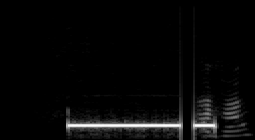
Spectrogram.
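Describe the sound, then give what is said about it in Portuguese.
A telephone busy signal gives a steady mid-pitched tone that cuts off, then returns as a short second burst, and a brief voice follows at the end. “Alô, boa tarde. O número está ocupado.”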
